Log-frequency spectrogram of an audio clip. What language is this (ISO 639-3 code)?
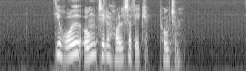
dan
